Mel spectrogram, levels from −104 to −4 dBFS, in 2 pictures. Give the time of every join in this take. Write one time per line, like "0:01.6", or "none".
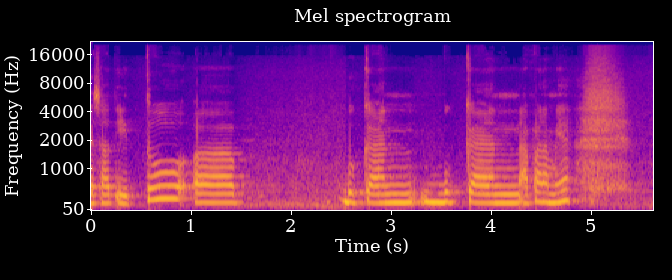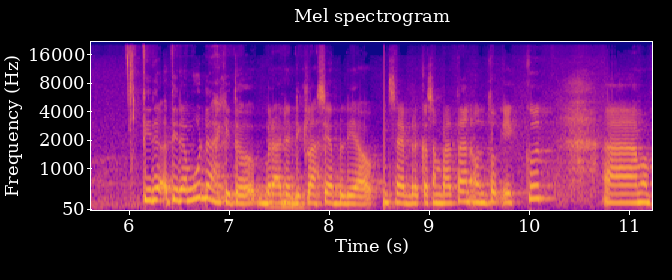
0:08.5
